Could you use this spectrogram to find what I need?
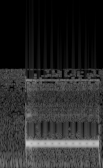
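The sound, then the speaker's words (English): A telephone ring heard while calling a voicemail system: one steady, mid-pitched tone lasting about one and a half seconds, clear and alone with no talk. “This ring could be anything, but if it's our voicemail system, you'll hear our unique error message, which will come after the next ring.”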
